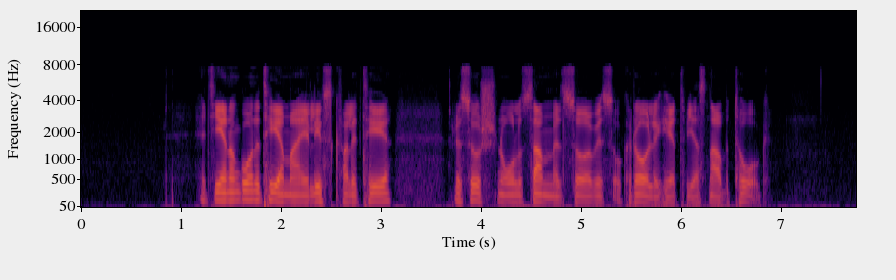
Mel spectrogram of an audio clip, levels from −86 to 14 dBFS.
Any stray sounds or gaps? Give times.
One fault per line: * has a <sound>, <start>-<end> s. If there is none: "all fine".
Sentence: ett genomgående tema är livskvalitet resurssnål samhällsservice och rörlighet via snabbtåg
all fine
